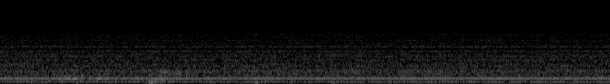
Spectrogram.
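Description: Quiet room tone: a steady low hum over faint hiss, with a soft bump about a second and a half in.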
